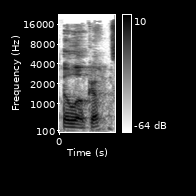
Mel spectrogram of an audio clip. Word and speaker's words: Iloka: George Iakoa? Did I say that right? The Bengals safety just got. – I think it's Iloka. I think it's just regular. It's pronounced like it's spelled Iloka.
